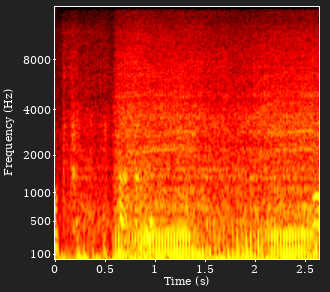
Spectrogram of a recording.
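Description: Jawa 42 2.1 motorcycle ridden on a test ride, its engine a steady low droning rumble throughout, with someone talking briefly at the start.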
